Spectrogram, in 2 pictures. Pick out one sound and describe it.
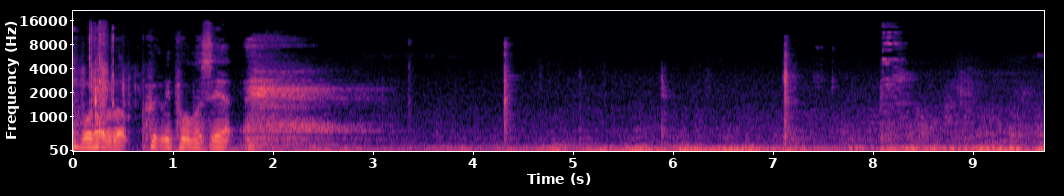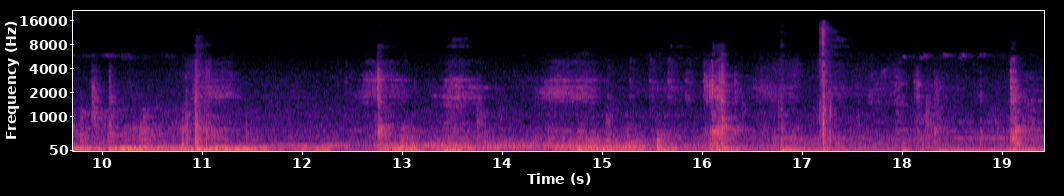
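Metal parts click and clank close by.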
